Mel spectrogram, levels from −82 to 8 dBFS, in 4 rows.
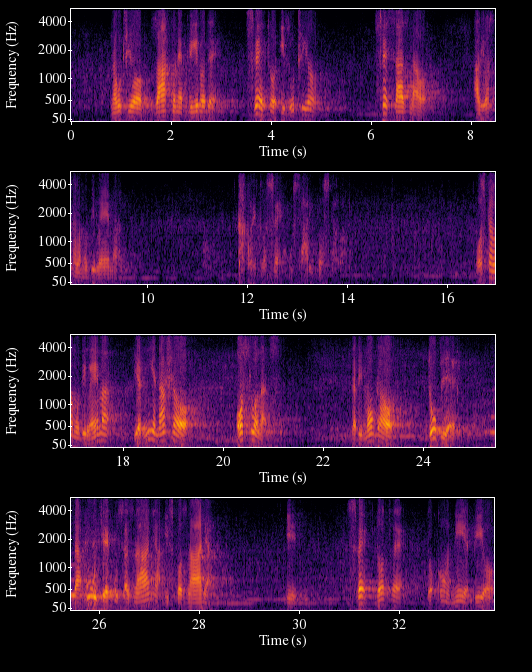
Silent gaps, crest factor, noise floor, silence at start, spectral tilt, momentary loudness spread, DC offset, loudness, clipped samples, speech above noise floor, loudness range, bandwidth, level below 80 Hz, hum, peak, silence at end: none; 24 dB; -55 dBFS; 0.8 s; -6.5 dB/octave; 23 LU; under 0.1%; -22 LUFS; under 0.1%; 33 dB; 17 LU; 5.4 kHz; -56 dBFS; none; 0 dBFS; 0 s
